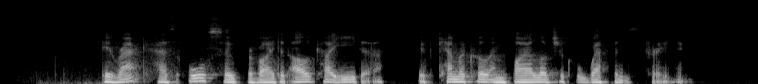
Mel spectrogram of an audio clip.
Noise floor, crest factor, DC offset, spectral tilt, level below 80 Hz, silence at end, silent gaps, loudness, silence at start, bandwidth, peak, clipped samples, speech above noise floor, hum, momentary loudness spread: -75 dBFS; 14 dB; under 0.1%; -11.5 dB/octave; -36 dBFS; 0.75 s; none; -20 LUFS; 1 s; 5.2 kHz; -6 dBFS; under 0.1%; 57 dB; none; 12 LU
